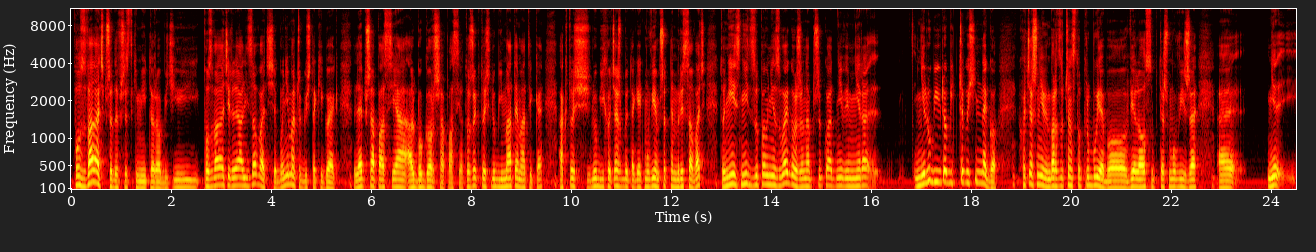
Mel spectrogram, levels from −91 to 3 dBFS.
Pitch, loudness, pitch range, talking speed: 135 Hz, -27 LUFS, 120-155 Hz, 165 wpm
